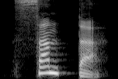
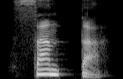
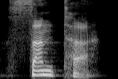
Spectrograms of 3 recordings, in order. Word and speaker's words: Santa: And by the way, in the case of Santa, the pronunciation is Santa. The T in Spanish is pronounced between your teeth, Santa. Not Santa, you see?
